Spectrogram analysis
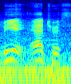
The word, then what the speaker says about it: Beatrice: So here we are in Beatrice. Call it Beat Rice because it's spelled the same.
